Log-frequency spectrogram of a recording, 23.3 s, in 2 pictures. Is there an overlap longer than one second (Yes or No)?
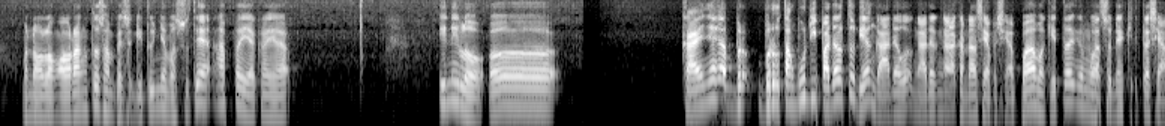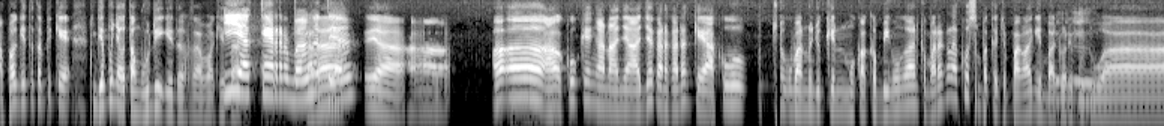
No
